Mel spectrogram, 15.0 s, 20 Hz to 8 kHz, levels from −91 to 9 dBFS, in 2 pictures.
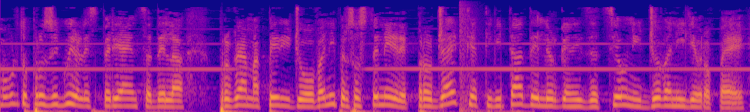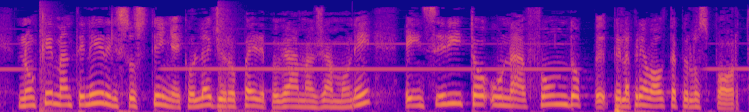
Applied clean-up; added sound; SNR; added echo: none; Wind instrument, woodwind instrument + Microwave oven; 19 dB; none.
